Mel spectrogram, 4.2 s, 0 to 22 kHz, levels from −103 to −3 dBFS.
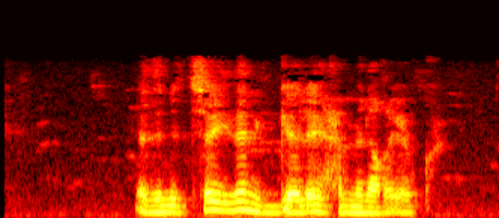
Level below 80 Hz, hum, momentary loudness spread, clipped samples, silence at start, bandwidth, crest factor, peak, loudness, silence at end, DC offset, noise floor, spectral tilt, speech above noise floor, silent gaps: -52 dBFS; none; 10 LU; under 0.1%; 1.15 s; 7.6 kHz; 18 dB; -4 dBFS; -22 LUFS; 0.7 s; under 0.1%; -65 dBFS; -8 dB/octave; 44 dB; none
